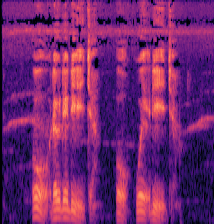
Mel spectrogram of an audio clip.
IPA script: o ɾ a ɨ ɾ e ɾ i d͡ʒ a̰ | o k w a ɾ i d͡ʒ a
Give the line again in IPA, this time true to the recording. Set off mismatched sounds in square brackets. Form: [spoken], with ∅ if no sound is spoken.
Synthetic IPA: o ɾ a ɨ ɾ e ɾ i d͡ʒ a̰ | o k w [e] ɾ i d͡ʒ a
